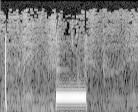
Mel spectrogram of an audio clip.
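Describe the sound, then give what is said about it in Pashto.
A telephone busy tone sounds after a call-in line disconnects: one steady, low electronic beep lasting about a third of a second, preceded by a faint click. “اړیکه پرې شو بل اړیکه برا واخلو”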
